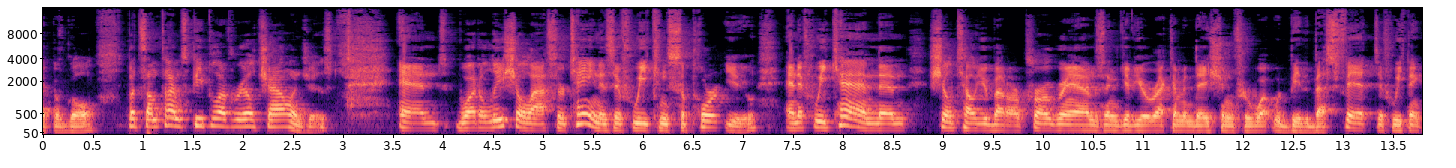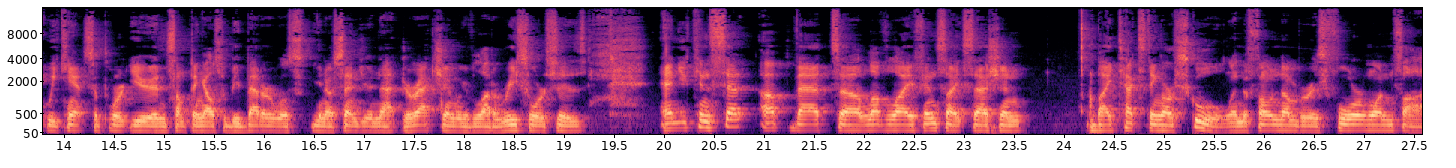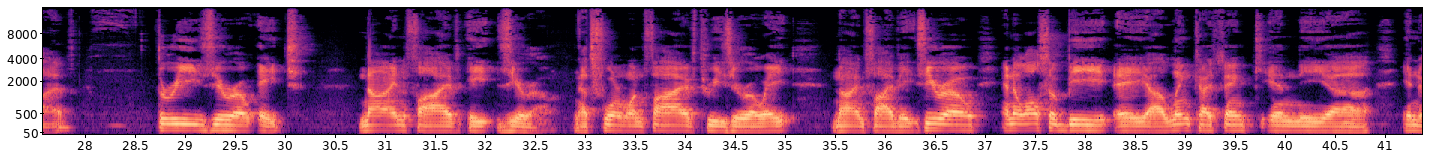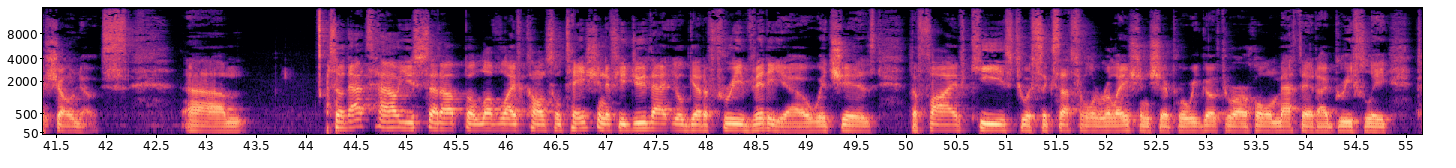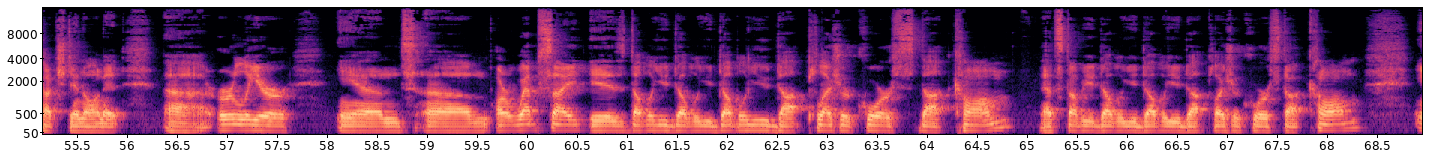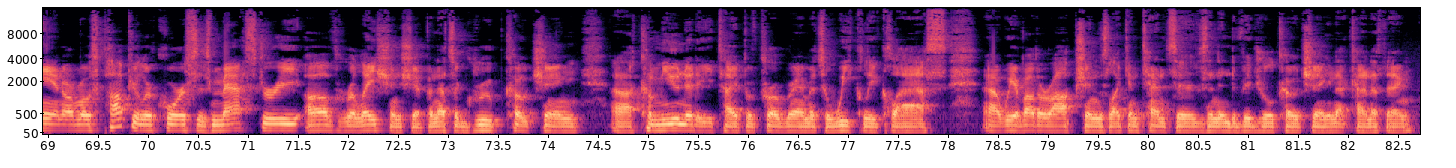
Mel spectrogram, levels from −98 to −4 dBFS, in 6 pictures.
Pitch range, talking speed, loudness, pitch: 95-125 Hz, 145 wpm, -20 LUFS, 105 Hz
